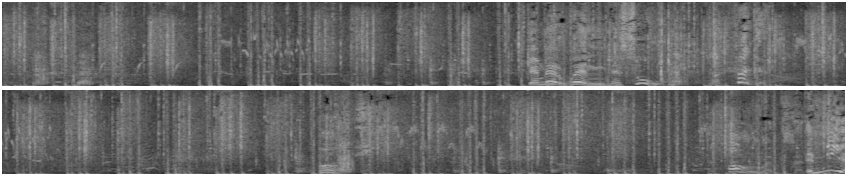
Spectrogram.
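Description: A horse gallops with quick, steady hoofbeats.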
